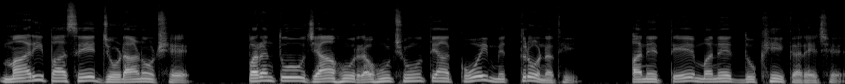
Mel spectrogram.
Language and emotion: Gujarati, sad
